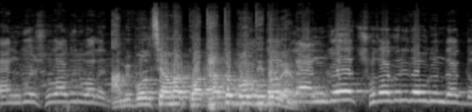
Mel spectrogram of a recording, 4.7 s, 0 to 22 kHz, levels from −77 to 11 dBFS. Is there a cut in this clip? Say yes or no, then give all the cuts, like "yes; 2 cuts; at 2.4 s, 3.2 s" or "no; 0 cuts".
no; 0 cuts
